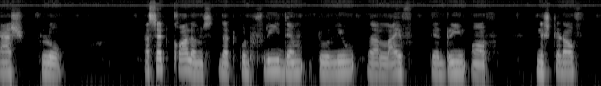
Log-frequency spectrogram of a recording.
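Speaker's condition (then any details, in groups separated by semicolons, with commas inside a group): No condition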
